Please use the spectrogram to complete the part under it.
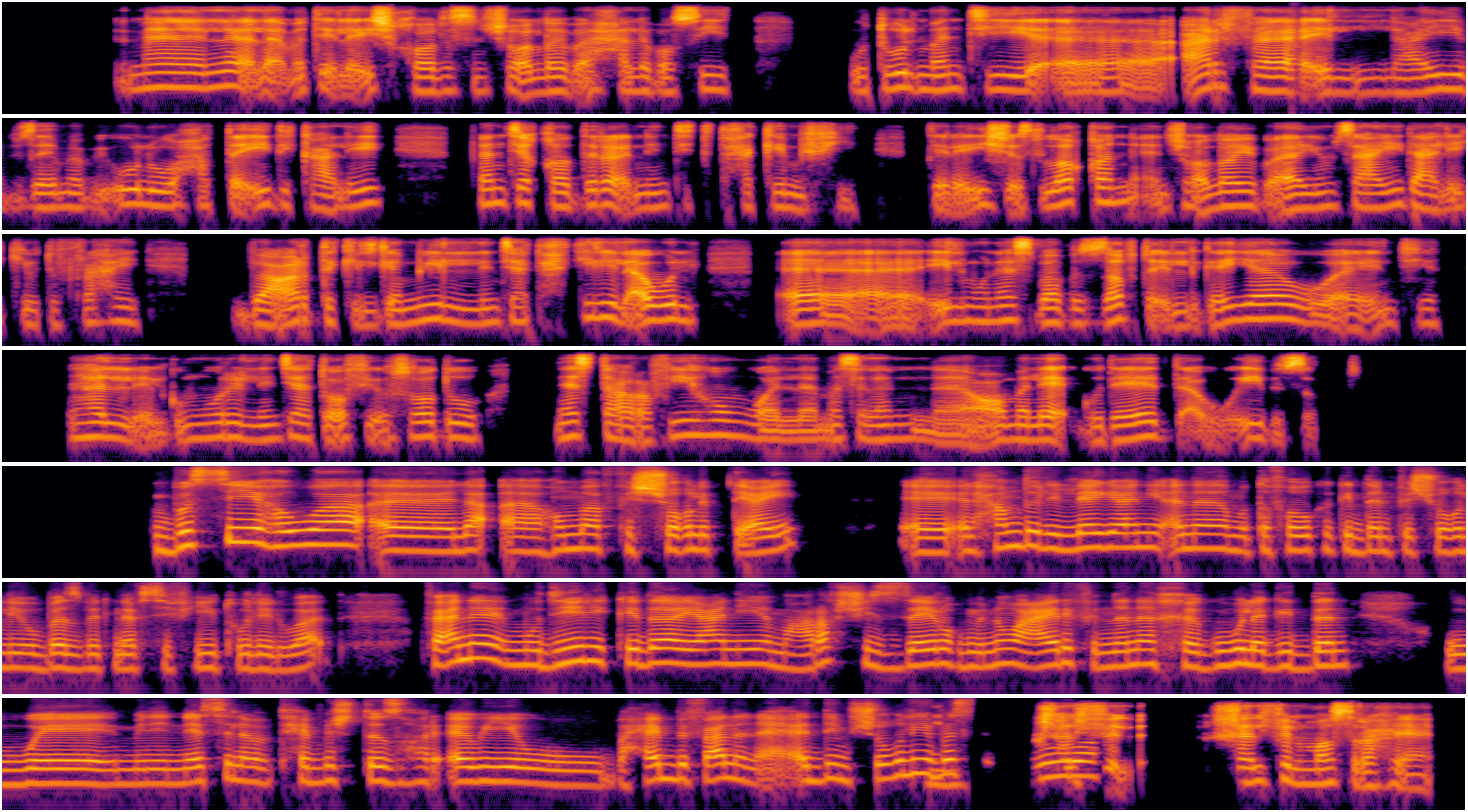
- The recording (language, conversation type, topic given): Arabic, advice, إزاي أقلّل توتّري قبل ما أتكلم قدّام ناس؟
- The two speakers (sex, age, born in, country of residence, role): female, 30-34, Egypt, Portugal, user; female, 55-59, Egypt, Egypt, advisor
- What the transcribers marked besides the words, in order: tapping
